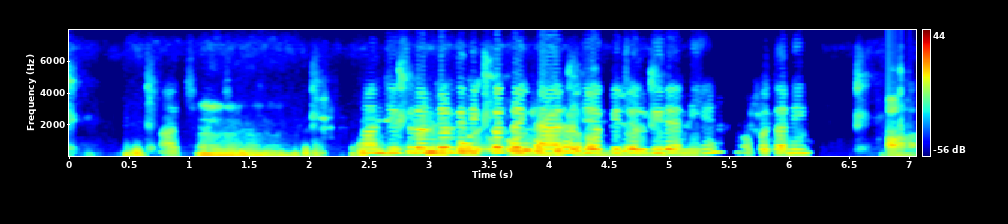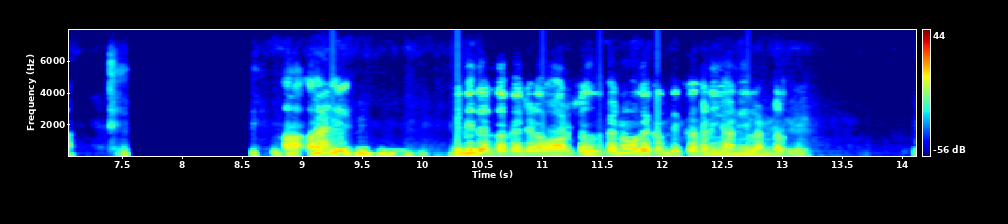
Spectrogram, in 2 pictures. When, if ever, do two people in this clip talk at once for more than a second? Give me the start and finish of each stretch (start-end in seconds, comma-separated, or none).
3.0-4.3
